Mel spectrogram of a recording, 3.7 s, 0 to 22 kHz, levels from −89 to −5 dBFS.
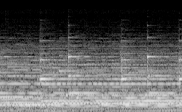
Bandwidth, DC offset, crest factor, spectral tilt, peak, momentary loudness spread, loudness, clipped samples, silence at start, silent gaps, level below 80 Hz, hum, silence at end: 9 kHz; under 0.1%; 12 dB; -7.5 dB/octave; -6 dBFS; 3 LU; -18 LUFS; under 0.1%; 0 s; none; -38 dBFS; none; 0 s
